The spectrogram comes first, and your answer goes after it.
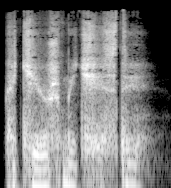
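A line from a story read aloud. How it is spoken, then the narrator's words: Mutter. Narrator (Russian): пробормотала Бирдит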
